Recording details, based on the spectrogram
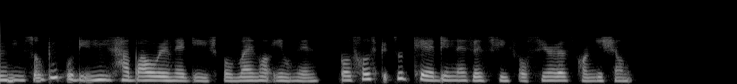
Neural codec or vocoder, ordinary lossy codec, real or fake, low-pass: codec, 16 kHz, 0.5 kbps, FreqCodec, larger model; none; fake; 3.6 kHz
